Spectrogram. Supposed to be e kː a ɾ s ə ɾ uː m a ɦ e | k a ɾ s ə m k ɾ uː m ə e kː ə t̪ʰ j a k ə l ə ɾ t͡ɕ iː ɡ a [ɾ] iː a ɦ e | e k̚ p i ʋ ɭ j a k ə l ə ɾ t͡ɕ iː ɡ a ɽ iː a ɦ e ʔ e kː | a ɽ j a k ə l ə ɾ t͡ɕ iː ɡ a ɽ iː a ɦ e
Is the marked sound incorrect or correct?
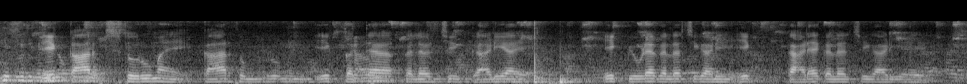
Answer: incorrect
